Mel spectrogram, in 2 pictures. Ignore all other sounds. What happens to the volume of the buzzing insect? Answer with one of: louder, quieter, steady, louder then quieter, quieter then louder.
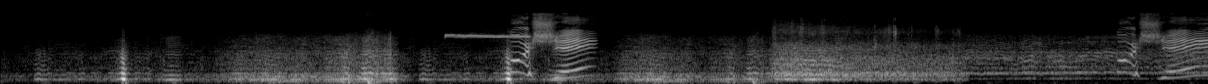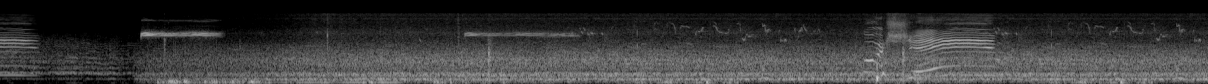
quieter then louder.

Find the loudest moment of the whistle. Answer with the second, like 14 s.
14 s.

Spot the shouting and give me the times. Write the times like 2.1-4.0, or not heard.
5.1-6.0, 11.2-12.5, 20.7-22.2.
